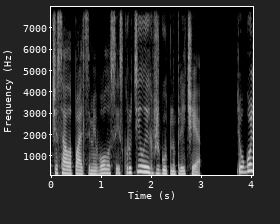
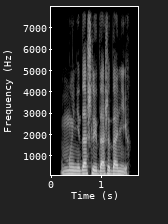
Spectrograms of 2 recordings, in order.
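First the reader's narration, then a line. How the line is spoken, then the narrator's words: Wry snort. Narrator (Russian): хмыкнул Брайан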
